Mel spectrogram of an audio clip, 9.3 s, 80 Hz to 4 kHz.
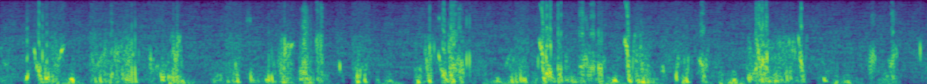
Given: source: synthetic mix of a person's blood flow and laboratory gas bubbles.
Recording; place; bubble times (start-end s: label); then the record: Doppler ultrasound of blood flow; precordium
0.00-0.10 s: bubbles
0.24-0.66 s: bubbles
0.87-1.40 s: bubbles
1.47-1.83 s: bubbles
2.24-3.23 s: bubbles
3.35-3.44 s: bubbles
3.52-3.70 s: bubbles
4.13-4.73 s: bubbles
5.04-5.30 s: bubbles
5.34-6.07 s: bubbles
6.21-6.56 s: bubbles
6.60-6.67 s: bubbles
6.72-6.92 s: bubbles
6.96-7.08 s: bubbles
7.46-8.07 s: bubbles
8.21-8.30 s: bubbles
8.68-8.77 s: bubbles
8.87-8.97 s: bubbles
9.16-9.24 s: bubbles
From the record:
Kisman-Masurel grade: 333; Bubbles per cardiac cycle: rolling drumbeat, 9 or more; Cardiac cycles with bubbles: 50 to 99%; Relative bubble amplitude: loud (0.450 to 0.775); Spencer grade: 3 (all of the cardiac periods contain showers or single bubble signals, but not dominating or overriding the cardiac motion signals); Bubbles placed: only in the low amplitude regions of the cardiac cycle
